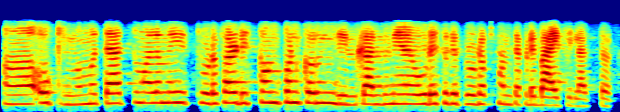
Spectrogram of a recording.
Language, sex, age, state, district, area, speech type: Marathi, female, 18-30, Maharashtra, Sindhudurg, urban, conversation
